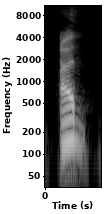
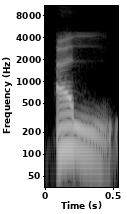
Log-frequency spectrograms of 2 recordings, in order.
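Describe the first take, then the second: First: The L sound is cut off abruptly. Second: The L sound flows on slightly. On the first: The speaker calls it wrong. "bukan ad" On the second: The speaker calls it right. "berikan dia ruang sedikit"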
